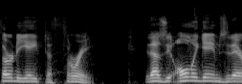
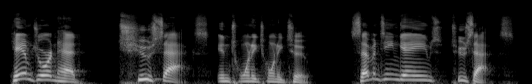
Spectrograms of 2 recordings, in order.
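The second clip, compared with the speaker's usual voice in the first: slow, deliberate delivery, slightly raised volume; 5 semitones higher than usual. Repeating a player's stat again for those who forgot, said slowly. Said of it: "Let me say that again slowly".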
